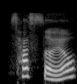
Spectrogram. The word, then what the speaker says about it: 샀어요: 돈을 내고 샀으면 샀어요. In English, packed versus bought. 발음도 조심해요. 싸워요. Start stronger because it has 쌍시옷. 샀어요. Starts with 시옷.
